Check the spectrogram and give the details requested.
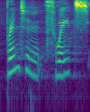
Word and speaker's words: Brenton Thwaites: Brenton Thwaites, am I pronouncing it right?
